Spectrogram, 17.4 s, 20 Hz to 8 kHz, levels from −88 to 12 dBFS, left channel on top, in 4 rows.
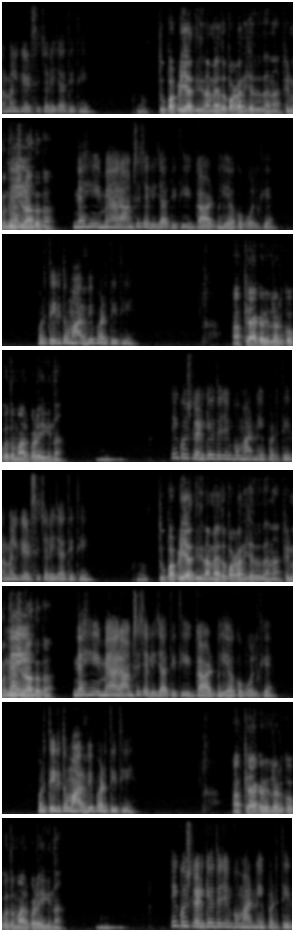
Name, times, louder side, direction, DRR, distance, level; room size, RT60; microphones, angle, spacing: voice 1, 0.0-1.3 4.4-4.9 5.4-8.4 9.3-10.7 14.5-14.9 15.6-17.4, right 4 dB, 55° right, 0.5 m, -29 dB
voice 2, 2.0-5.1 12.2-14.0, equal, 5° right, 0.8 m, -30 dB
3.4 x 2.1 x 2.5 m
head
